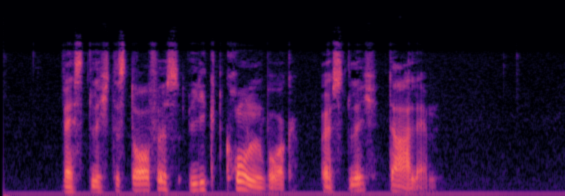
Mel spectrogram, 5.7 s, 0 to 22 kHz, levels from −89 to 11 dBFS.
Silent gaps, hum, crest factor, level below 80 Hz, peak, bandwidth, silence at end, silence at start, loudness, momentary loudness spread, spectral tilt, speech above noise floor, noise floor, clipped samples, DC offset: none; none; 22 dB; -48 dBFS; -2 dBFS; 9.6 kHz; 1.3 s; 0.05 s; -22 LUFS; 7 LU; -3.5 dB/octave; 31 dB; -52 dBFS; under 0.1%; under 0.1%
